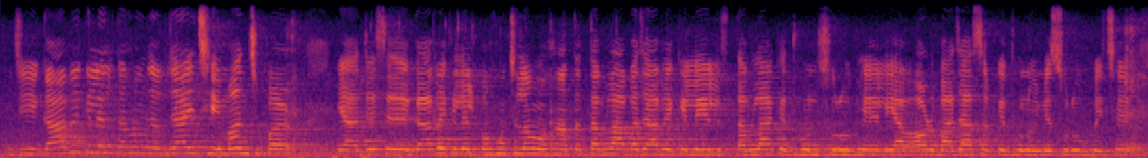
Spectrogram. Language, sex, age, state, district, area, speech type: Maithili, female, 60+, Bihar, Supaul, urban, spontaneous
